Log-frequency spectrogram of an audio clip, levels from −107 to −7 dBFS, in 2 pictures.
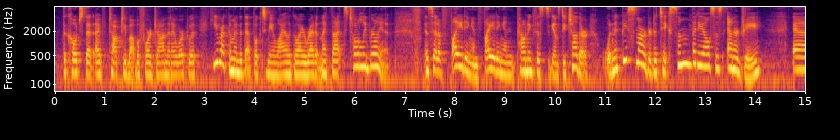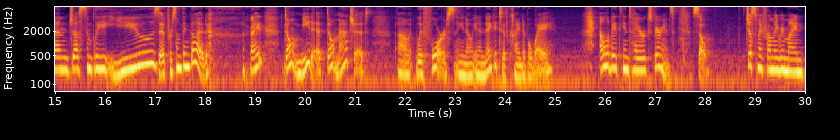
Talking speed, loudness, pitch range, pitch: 175 wpm, -19 LUFS, 170-240 Hz, 195 Hz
